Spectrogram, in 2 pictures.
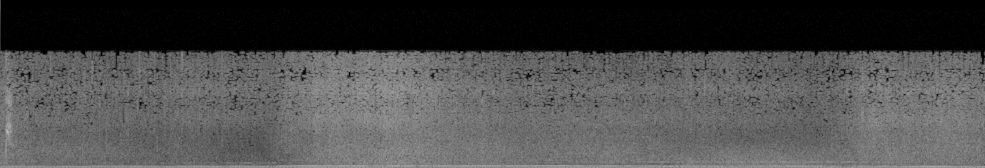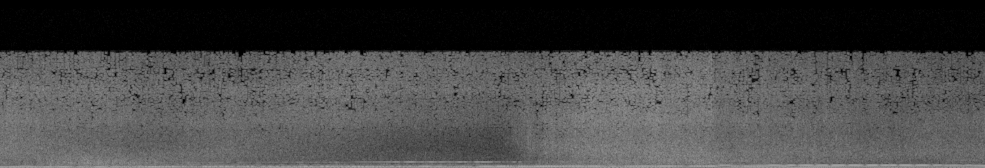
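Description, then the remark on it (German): Ocean waves at an island wash in slow, steady surges every few seconds, a soft continuous hiss swelling and fading, layered over a low, sustained humming drone with no voices. “Du lauscht noch eine Weile weiter den Wellen.”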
